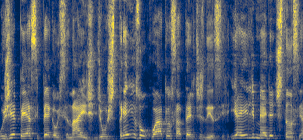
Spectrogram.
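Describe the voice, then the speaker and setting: A man's high-pitched voice at a fairly slow pace, with very wide pitch swings over noticeable background noise. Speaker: grandfather teaching science to grandson. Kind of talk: home video lesson for a child. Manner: slow, explanatory.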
